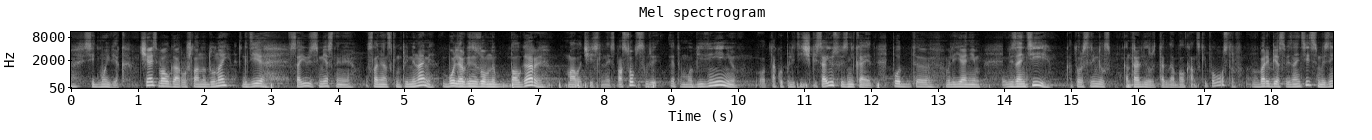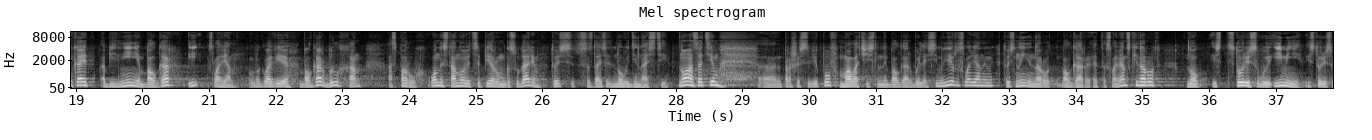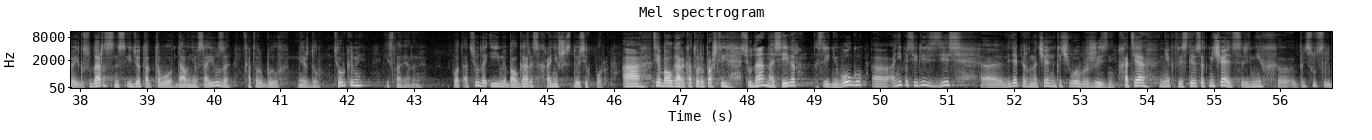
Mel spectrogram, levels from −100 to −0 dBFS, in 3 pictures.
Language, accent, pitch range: Russian, native, 120-160 Hz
